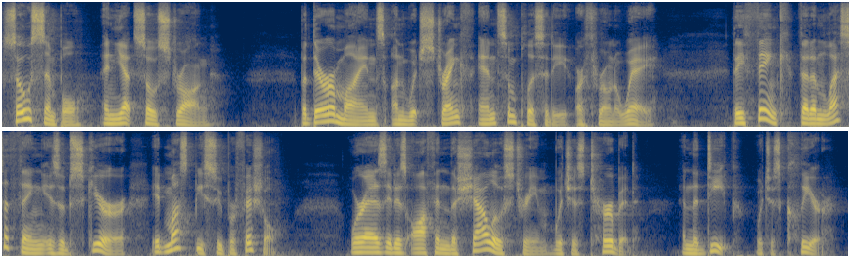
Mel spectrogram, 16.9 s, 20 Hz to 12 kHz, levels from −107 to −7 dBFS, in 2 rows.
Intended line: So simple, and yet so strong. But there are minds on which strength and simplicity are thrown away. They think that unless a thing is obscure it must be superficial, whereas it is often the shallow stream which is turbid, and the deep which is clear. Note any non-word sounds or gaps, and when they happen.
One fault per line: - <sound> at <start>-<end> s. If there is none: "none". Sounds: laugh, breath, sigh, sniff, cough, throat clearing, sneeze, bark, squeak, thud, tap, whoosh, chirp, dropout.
none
